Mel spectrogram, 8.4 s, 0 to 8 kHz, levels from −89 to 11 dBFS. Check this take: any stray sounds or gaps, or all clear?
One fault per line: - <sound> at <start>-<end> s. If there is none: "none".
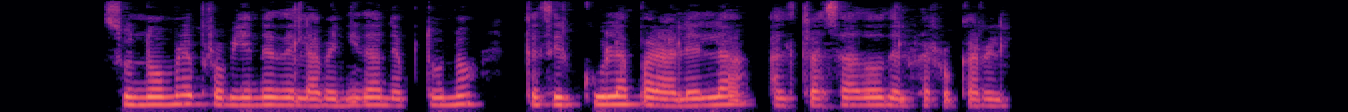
none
